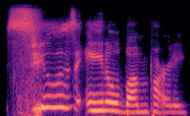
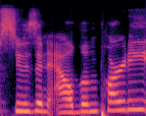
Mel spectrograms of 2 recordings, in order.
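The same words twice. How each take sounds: First: "Sue's Anal Bum Party" slow, with "Sue's" drawn out; slow, deliberate split reading of "Sue's Anal Bum Party"; misread hashtag split. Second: Said in the usual way. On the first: Shown as a demonstration. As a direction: stretch "Sue's", then set "Anal Bum Party" apart word by word. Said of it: "instead of Susan Album Party, it's". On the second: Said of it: "When it's all together in a hashtag".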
